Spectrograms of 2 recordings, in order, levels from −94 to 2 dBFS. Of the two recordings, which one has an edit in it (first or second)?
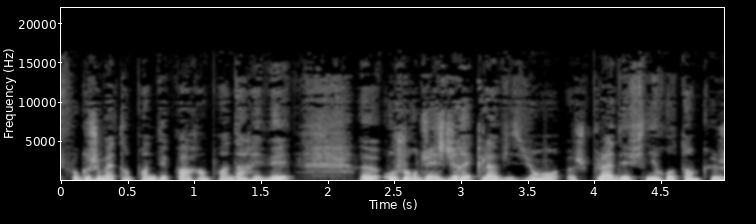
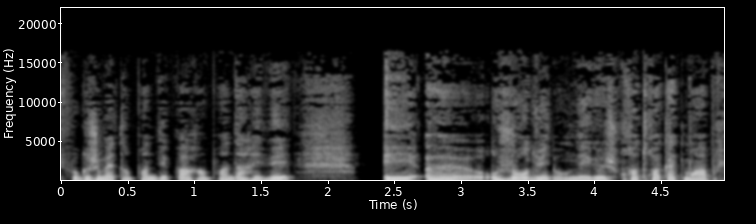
second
